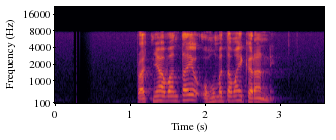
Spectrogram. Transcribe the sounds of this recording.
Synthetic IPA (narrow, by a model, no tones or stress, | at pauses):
pɾaʃɲaːʋant̪ajəʔoɦumət̪amajkəɾanːe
